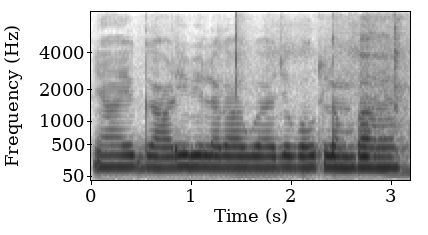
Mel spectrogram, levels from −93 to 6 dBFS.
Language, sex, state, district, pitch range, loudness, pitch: Hindi, male, Jharkhand, Deoghar, 155-160 Hz, -15 LUFS, 155 Hz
